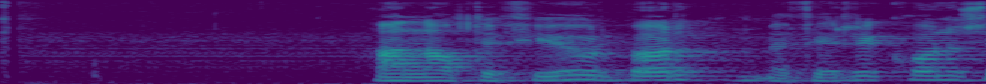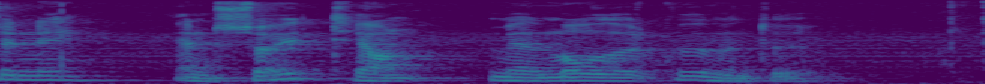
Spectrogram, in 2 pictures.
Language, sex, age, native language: Icelandic, male, 60-69, Icelandic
